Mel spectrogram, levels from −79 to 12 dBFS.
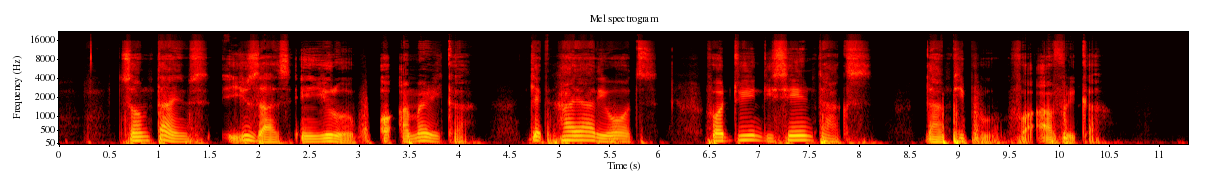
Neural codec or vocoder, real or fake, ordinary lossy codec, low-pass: none; real; none; none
